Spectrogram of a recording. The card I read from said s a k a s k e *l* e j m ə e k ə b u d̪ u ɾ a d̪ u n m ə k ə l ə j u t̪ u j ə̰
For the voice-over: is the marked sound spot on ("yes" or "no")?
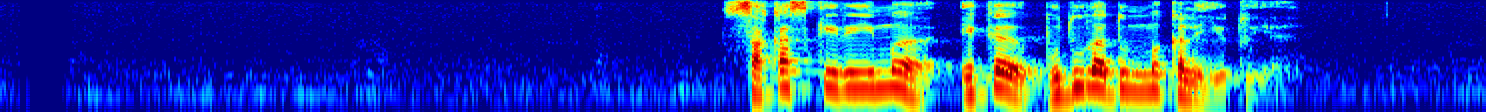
no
